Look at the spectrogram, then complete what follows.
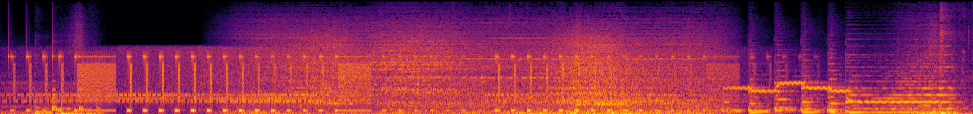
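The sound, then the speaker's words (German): The electronic intro jingle of the show Alarmstufe X plays alone, opening with rapid rhythmic pulsing chords, swelling into a sustained, brighter middle section, then ending on a stepped run of melodic synth notes. “Äh, wir jingeln.”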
